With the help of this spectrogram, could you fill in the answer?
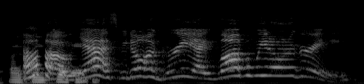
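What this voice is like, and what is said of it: Yelling, loud voice. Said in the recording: “Why are you yelling?”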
